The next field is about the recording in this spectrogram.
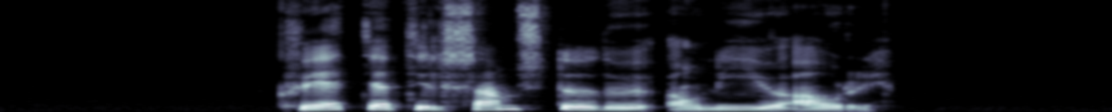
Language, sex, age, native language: Icelandic, female, 50-59, Icelandic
